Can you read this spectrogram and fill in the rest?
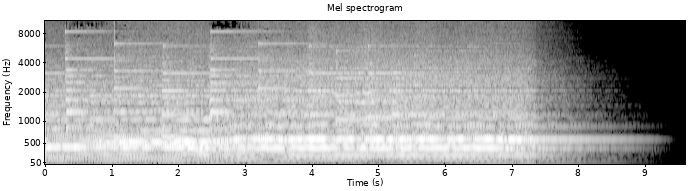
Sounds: Music

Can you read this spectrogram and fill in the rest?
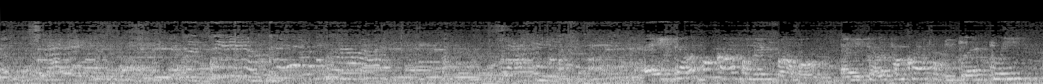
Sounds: Speech, Music

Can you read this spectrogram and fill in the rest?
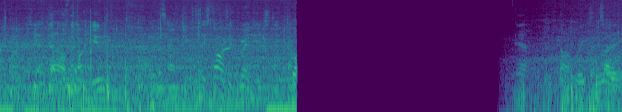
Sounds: Speech, Music, Engine, Water vehicle

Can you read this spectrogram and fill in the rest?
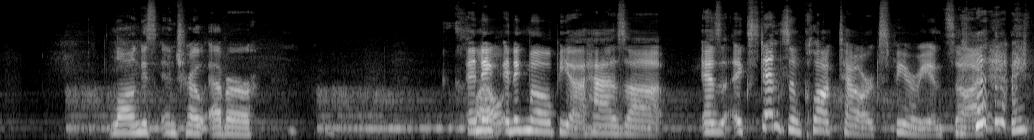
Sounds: Speech

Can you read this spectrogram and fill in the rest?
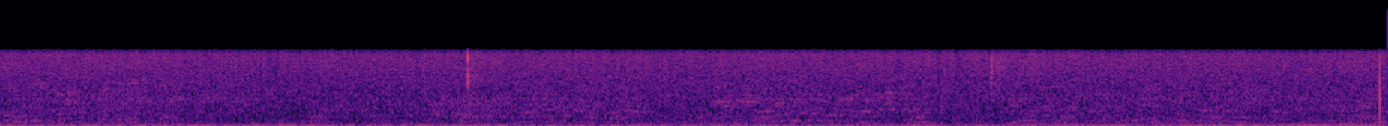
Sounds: Speech

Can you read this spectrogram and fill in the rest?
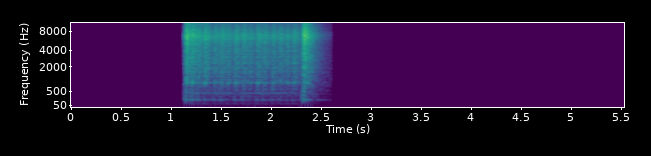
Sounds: Snare drum, Percussion, Drum, Drum roll

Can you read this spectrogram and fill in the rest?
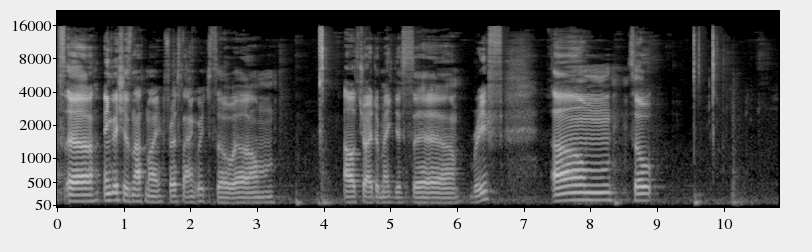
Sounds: Speech

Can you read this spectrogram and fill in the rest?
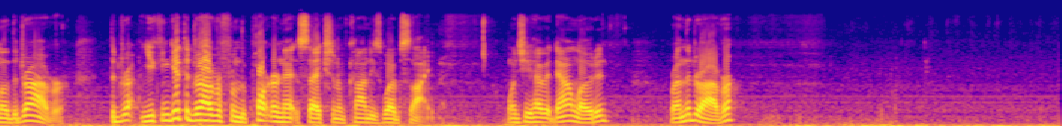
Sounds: Speech

